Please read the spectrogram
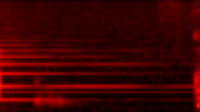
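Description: Piano notes G, E-flat and G, just played in a descending right-hand pattern, ringing on and fading away over about a second and a half.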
